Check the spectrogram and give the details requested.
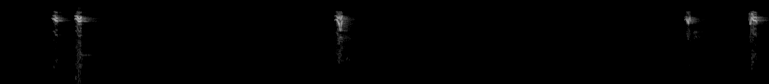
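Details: Young female Bananaquit calling: five very high, thin, sharp chips, an opening quick pair then single notes spaced irregularly over several seconds, with silence between and no other sounds.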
